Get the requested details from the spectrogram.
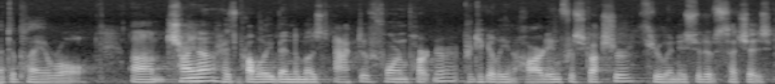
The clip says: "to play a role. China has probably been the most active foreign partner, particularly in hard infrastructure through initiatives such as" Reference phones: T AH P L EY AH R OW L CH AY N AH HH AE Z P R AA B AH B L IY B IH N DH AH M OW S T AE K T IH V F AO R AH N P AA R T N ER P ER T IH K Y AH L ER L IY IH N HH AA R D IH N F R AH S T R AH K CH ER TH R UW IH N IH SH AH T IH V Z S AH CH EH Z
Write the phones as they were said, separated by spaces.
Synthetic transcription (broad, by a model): T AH P L EY AH R OW L CH AY N AH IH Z P R AA B AH B L IY B IH N DH AH M OW S T AE K T IH V F AO R AH N P AA R T N ER P ER T IH K Y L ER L IY IH N HH AA R D IH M F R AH S T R AH K CH ER TH R UW IH N IH SH AH T IH V Z S AH CH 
